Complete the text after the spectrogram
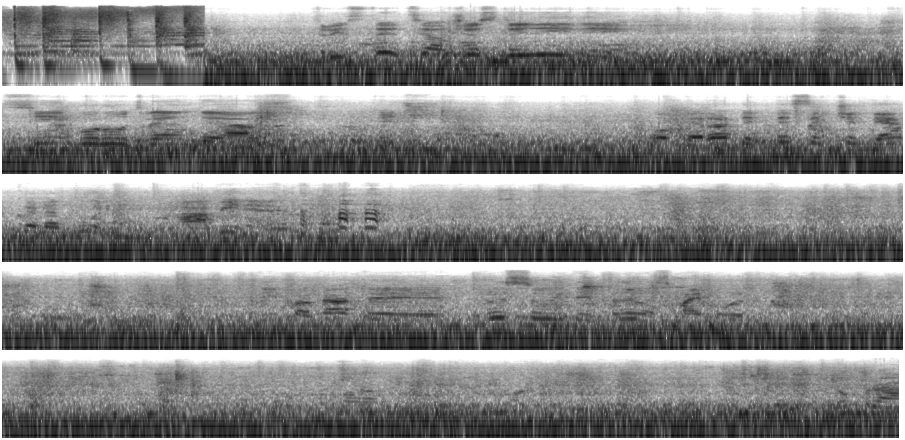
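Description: A train rumbles and rattles steadily along the rails.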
